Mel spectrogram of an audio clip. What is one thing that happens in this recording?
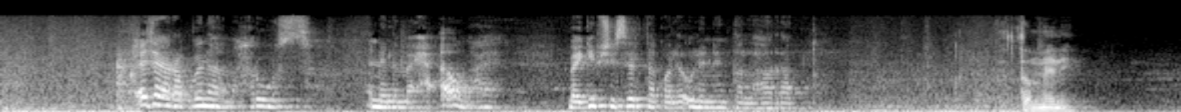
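A woman speaks urgently nearby.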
